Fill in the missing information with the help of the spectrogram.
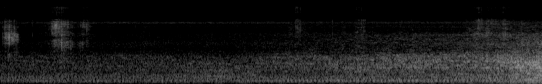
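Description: Motorbike approaching along the road, its engine and tyre noise growing steadily louder, with two brief scratchy noises near the start.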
